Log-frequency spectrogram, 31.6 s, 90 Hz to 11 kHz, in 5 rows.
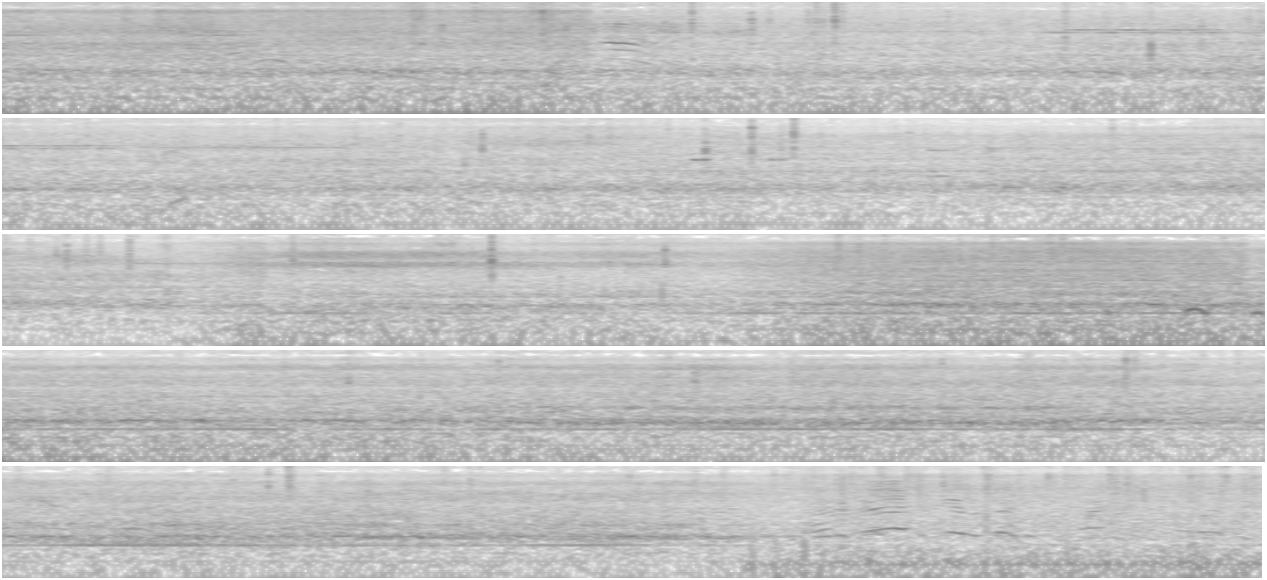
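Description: Steady mixed noise at a burning house: a fire engine running to feed the hose line and the fire burning, with indistinct voices. The sound changes in character about 14 and 17 seconds in, and a faint steady hum runs through the second half.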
